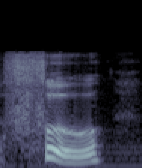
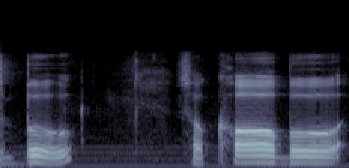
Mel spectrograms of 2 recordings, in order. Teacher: the middle character is fu, but with the voicing it becomes bu. So kobu and then shi at the end.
